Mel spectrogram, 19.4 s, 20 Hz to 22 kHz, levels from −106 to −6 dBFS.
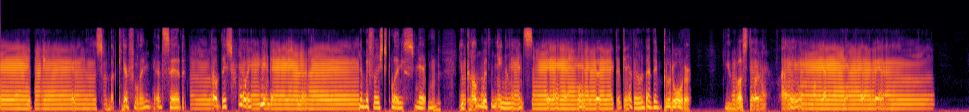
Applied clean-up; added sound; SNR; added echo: neural diffusion model UNIVERSE++.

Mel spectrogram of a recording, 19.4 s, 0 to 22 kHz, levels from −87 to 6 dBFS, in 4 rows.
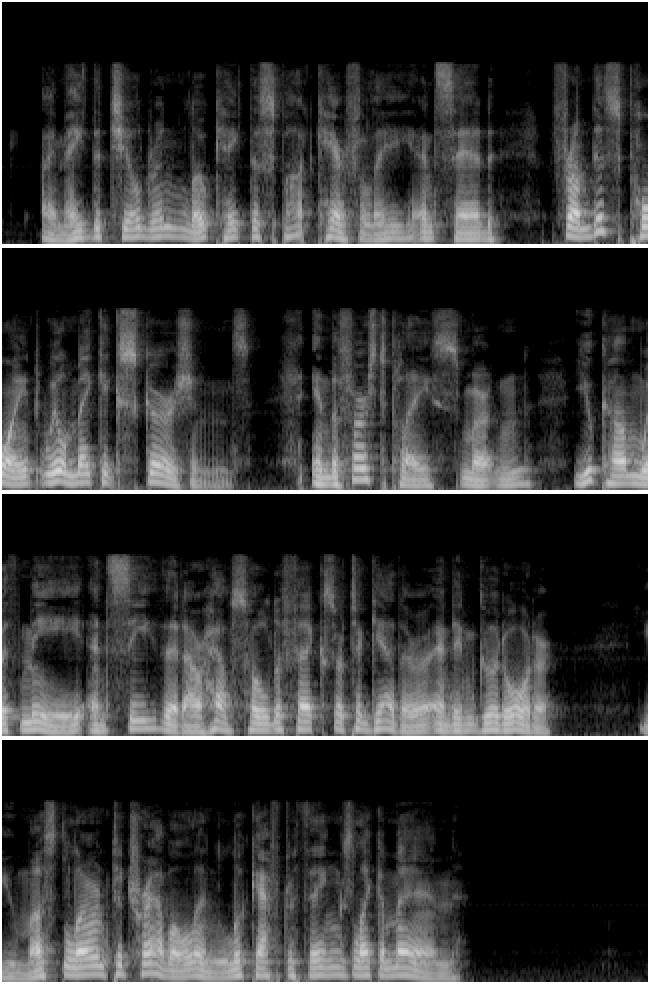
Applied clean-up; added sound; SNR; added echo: none; none; none; none.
